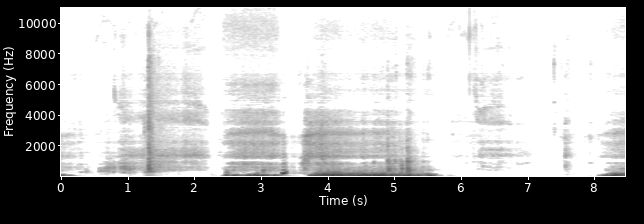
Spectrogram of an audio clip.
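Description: A cardboard model-kit box being opened and its contents handled: light rustling and a click, then two longer scraping, rubbing passes as the lid comes off and the paper instructions and plastic sprues are moved.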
